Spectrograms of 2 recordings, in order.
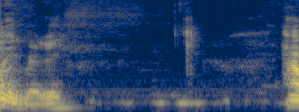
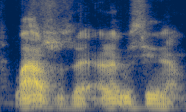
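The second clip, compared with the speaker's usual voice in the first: ordinary delivery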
